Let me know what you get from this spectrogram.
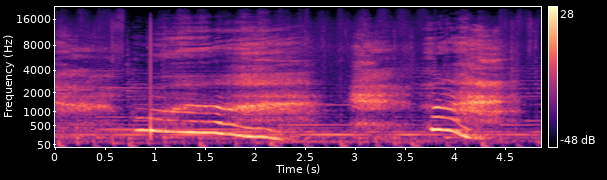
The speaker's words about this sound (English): Now that your 5 to 10 minutes is up, take a series of deep, mindful yawns again.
